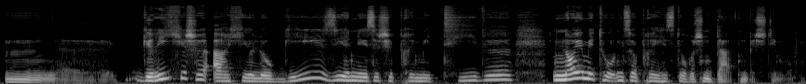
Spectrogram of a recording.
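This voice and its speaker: A woman's voice: low-pitched, huge pitch swings, measured pace, a little mellow, heavily acted. An actress playing a composed middle-aged woman who runs a school office in a radio crime drama, speaking formally and precisely with a slightly haughty air. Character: composed, formal female art school administrator. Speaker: actor.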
